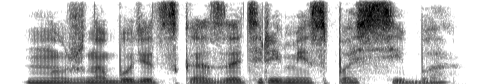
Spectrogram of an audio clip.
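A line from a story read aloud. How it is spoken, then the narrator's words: Smirking grunt. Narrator (Russian): хмыкнул Эйс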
